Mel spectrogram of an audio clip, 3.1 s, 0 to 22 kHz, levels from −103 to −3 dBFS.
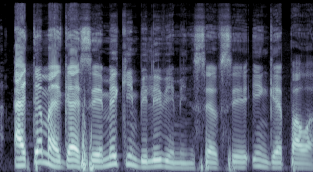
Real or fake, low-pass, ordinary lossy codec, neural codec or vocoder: real; none; none; none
